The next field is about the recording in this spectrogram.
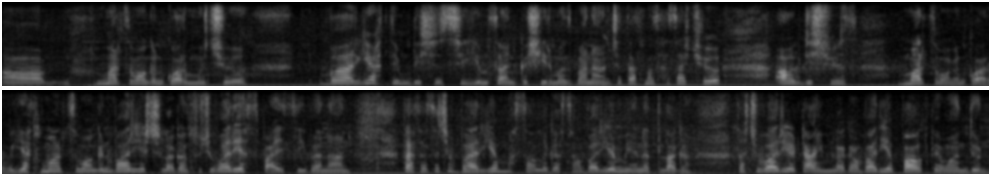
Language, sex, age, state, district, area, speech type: Kashmiri, female, 18-30, Jammu and Kashmir, Srinagar, rural, spontaneous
